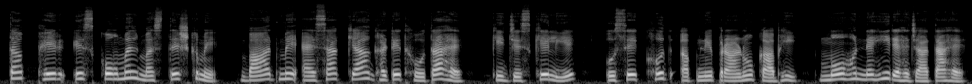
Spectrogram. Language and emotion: Hindi, neutral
